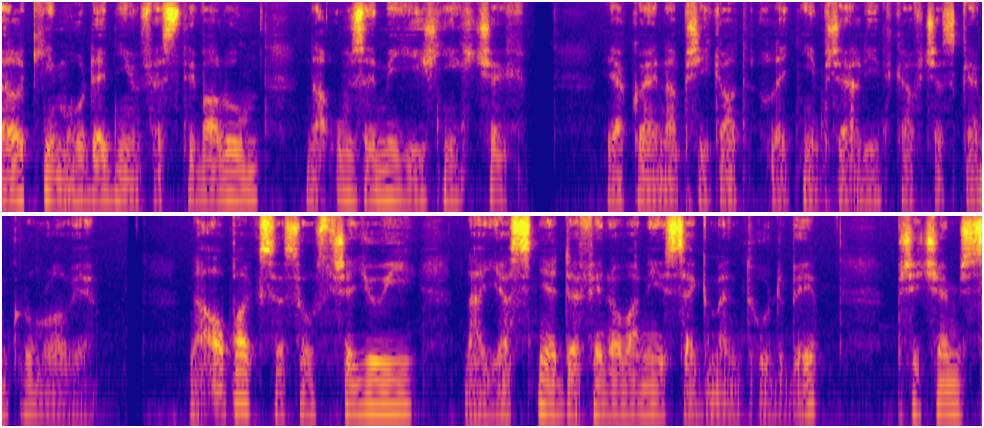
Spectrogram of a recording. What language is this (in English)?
Czech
